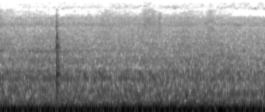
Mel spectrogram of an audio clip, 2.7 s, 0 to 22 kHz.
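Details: 3500 diesel pickup, first start after replacing the fuel filters and priming the lift pump: even, regular diesel clatter over a deep, steady rumble with no hunting or misfire. Clean, normal idle.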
